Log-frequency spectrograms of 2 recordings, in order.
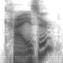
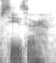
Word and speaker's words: Caesar: So you'd say like Ave Romano, you'd say Awe Romano. It's more like hard consonants, which Latin is filled with, versus soft consonants. But which is why within the Legion, he's pronounced Kaiser, and without, everyone just calls him Caesar.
